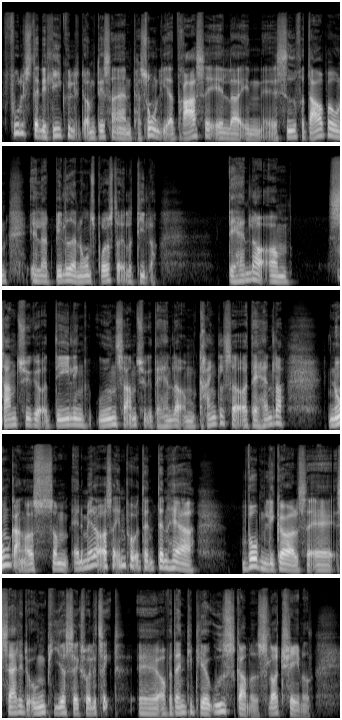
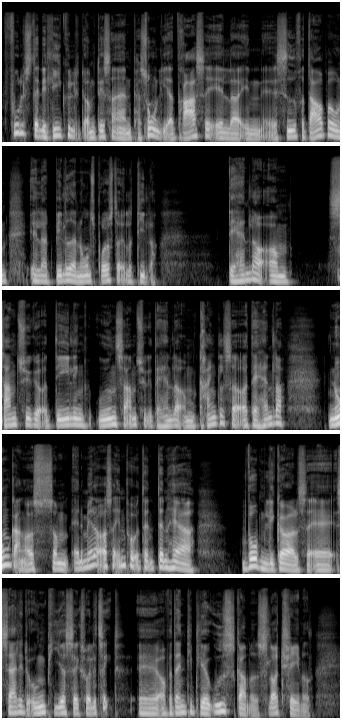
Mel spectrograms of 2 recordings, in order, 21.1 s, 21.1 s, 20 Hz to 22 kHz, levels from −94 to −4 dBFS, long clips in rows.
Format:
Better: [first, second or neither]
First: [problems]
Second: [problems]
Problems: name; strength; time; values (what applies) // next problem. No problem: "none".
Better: second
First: thin; very slightly; fading below 1 kHz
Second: none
